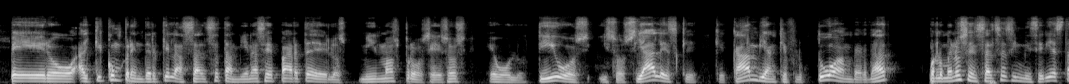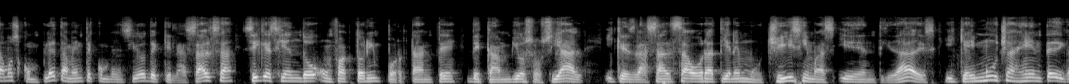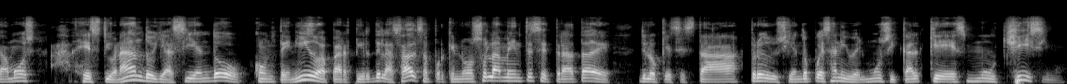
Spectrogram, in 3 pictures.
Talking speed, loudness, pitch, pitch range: 165 wpm, -16 LUFS, 135 Hz, 125-155 Hz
